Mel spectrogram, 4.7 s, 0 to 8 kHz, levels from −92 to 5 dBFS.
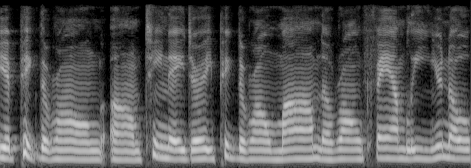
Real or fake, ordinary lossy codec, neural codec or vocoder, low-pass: real; MP3, 64 kbps; none; 7.2 kHz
